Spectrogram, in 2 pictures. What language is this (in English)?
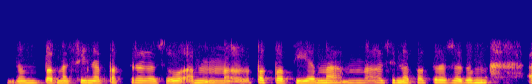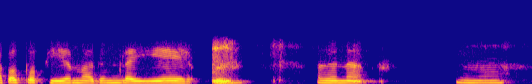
Manipuri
